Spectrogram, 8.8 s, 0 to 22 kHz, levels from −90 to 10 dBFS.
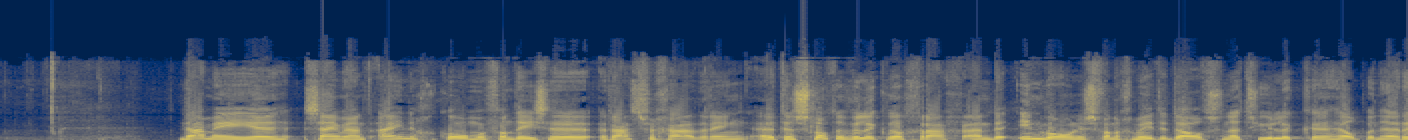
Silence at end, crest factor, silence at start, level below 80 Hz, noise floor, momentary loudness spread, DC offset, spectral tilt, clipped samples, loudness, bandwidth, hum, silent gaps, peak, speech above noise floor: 0 s; 12 dB; 0.3 s; -50 dBFS; -42 dBFS; 5 LU; 0.2%; -4.5 dB/octave; under 0.1%; -11 LUFS; 14 kHz; none; none; 0 dBFS; 32 dB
